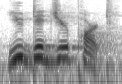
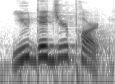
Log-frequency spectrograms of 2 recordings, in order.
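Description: Both takes have the same delivery.

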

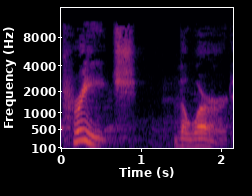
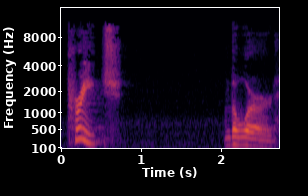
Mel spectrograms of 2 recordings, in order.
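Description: First: Much softer, the word very low; almost breathe it; hushed emphasis. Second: Softer still, low and solemn; repeated hush. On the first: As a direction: Preach the word sinking to a hush. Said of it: "puts the emphasis on the first three words". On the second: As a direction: let it settle quietly. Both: Shown as a demonstration.

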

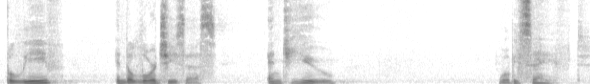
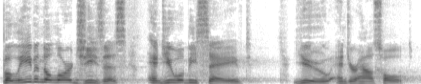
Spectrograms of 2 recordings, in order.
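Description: First: Soft, slow and hushed, fading at the end; gently to children. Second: Proclaiming to adults. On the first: Preacher to the kids in the room, soft and gentle. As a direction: tell it softly to a child. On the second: Preacher giving the jailer's answer to the congregation, loud and ringing. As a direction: announce it to the whole room. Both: Shown as a demonstration.

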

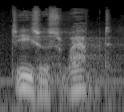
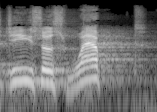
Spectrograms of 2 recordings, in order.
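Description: First: Hushed repeat. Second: "Jesus wept" slow, loud and high, each word weighted; solemn proclamation. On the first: Preacher echoing the verse softly to the mourners. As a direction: let "Jesus wept" fall to a near hush. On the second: Preacher proclaiming the shortest verse, slow and loud. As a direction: draw out "Jesus wept" as a grand declaration. Verse then hushed repeat. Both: Acted.

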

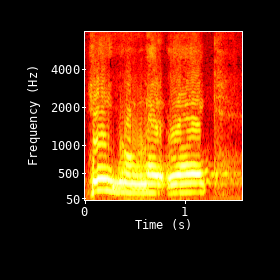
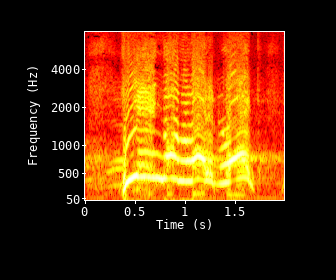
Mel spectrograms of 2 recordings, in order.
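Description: First: Said in the usual way. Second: High, ringing shout of faith; preacher proclaiming God won't let it wreck; preaching at full force. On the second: Shown as a demonstration. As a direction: cry it out to the church. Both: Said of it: "My Father's running this thing".

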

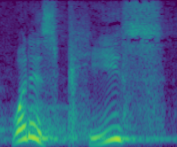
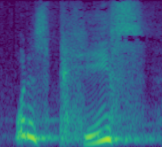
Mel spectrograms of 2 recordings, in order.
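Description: Both takes have the same delivery.

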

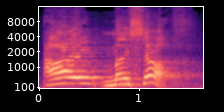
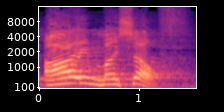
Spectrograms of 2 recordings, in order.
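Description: First: "I myself" drawn out very slowly, "I" hit hard; "I" in "I myself" pressed slow and heavy; emphatic I myself. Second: Slow, stressed "I myself", leaning on "I"; emphatic I myself. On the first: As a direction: stretch "I myself" and hammer the "I". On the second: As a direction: say "I myself" slowly with weight on "I". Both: Shown as a demonstration. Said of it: "It's in the emphatic tense".

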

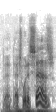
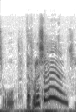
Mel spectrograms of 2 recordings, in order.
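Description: First: Higher, halting retold discovery; retold realization. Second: Very high, drawn-out mock parroting; friend's mocking imitation. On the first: Recalling studying the Scripture, retold realization. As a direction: re-enact a hesitant dawning realization. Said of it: "I went". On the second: Friend mocks the teacher's catchphrase, mocking imitation. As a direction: mimic someone in a squeaky, stretched-out voice. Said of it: "my friend mocks me and goes".

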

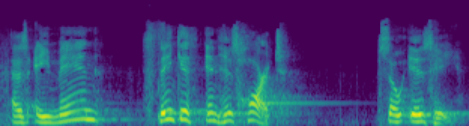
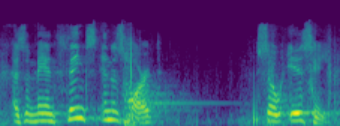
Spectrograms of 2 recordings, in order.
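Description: First: "As a man thinketh in his heart" slowly and weightily, stress on thinketh; slow solemn quote. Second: Said in the usual way. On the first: Shown as a demonstration. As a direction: let each word of the verse land, slowly. Preacher quotes Proverbs verse.

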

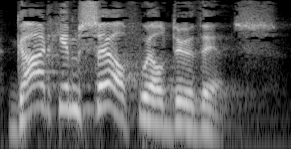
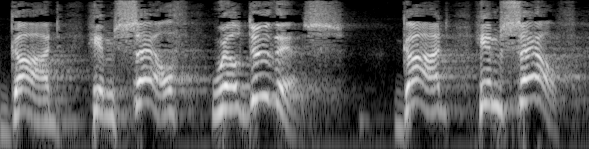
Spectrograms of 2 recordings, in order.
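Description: First: Said in the usual way. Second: "God himself" stressed high, loud and slow; emphatic. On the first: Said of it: "The Greek is even more emphatic". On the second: Acted. Preacher stressing that God acts personally, emphatic. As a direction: lean hard on "himself", drawing it out. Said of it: "It's emphatic".

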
